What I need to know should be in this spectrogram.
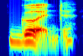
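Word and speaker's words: Goode: His name is Sergeant Good. It just has an e at the end, but you pronounce it Sergeant Good.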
